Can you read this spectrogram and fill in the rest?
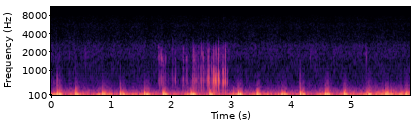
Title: my heartbeat sound 30 year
